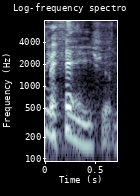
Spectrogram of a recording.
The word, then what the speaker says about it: Panificio: Y Panifish. – Panifish, exacto. No lo estoy pronunciando bien, obviamente. panificio No, es la que habla de italiano.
